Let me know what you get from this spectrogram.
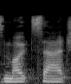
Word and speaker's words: Mozart: I see there's Mozart, Schumann, Schubert.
